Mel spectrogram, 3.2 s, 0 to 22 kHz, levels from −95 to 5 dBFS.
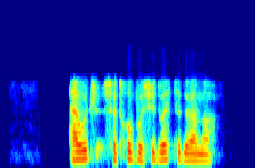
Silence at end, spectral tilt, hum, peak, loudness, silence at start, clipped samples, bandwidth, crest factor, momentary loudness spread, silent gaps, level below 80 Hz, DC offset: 0.55 s; -10.5 dB/octave; none; -2 dBFS; -21 LUFS; 0.85 s; under 0.1%; 4 kHz; 20 dB; 8 LU; none; -64 dBFS; under 0.1%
